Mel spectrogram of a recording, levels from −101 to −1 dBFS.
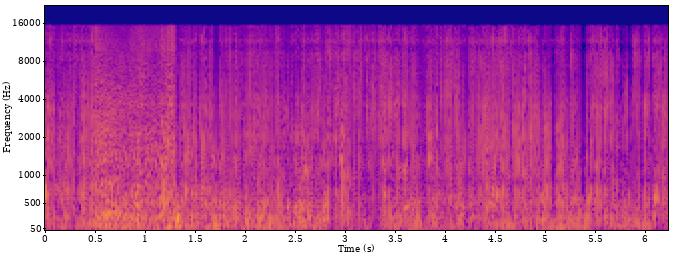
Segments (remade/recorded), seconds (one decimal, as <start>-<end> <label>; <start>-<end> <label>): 0.0-0.5 remade; 0.5-1.3 recorded; 1.3-6.2 remade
